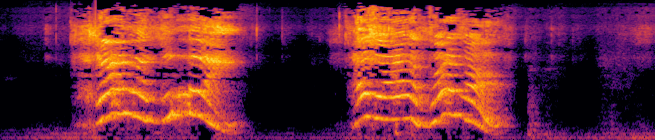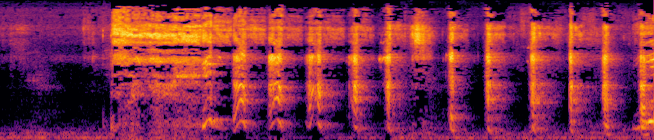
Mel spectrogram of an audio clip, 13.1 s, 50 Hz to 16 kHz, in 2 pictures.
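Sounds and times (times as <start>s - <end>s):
cartoon character laughing: 7.7s - 13.0s.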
